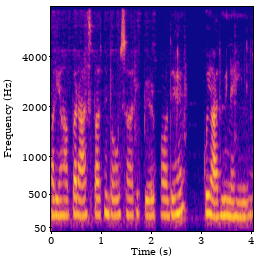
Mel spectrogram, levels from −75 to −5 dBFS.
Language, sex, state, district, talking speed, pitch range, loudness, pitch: Hindi, female, Uttar Pradesh, Muzaffarnagar, 225 wpm, 210-230 Hz, -18 LUFS, 215 Hz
